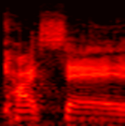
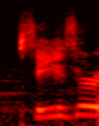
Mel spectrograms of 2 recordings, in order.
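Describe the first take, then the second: First: The name is said the Latin way. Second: The name is said the modern way. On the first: "how it might sound in Latin" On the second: "how it would be pronounced in most other languages"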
